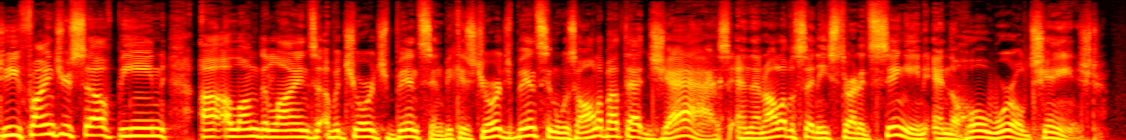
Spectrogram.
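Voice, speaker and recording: Amid audible room echo, a man with an American accent rushes along at a very fast pace with hardly any pauses, his high voice lively in intonation and very even in loudness. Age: 60s. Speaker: podcast host. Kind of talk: interview.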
